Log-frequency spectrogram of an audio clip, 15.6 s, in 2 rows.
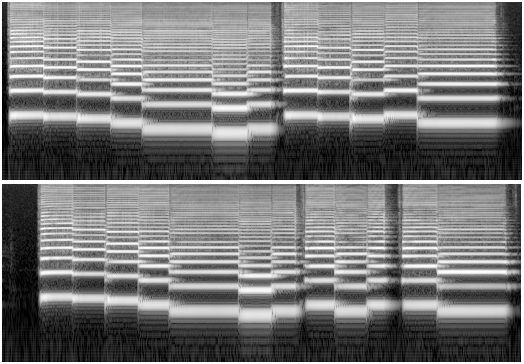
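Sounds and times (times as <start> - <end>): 
saxophone with Yamaha 4C mouthpiece: 0.0 - 7.6, 8.4 - 15.5.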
